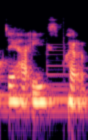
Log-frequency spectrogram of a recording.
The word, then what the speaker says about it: chi square: kumpulkan hari ini maksimal jam 11.30 semoga lebih cepat Lalu untuk pertemuan berikutnya baca dulu mengenai chi square atau CHI square. Uh, ini bacanya chi square ya, tapi saya nulisnya chi square karena memang tulisannya chi square tapi kita bacanya chi square.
